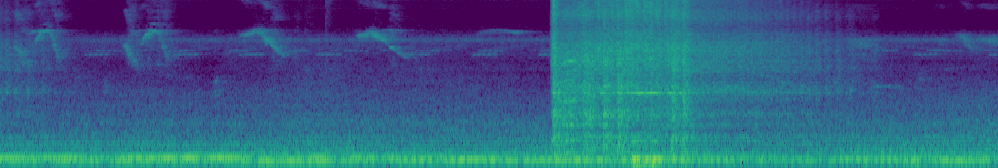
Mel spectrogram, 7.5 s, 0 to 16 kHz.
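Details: 2001 Ford Ranger XLT 4.0 V6 on a cold morning start, outdoors with birds: a low, rhythmic cranking churn, then a brief louder burst as it is slow to catch. This happens only in the morning and it runs fine afterward; cause not found.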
